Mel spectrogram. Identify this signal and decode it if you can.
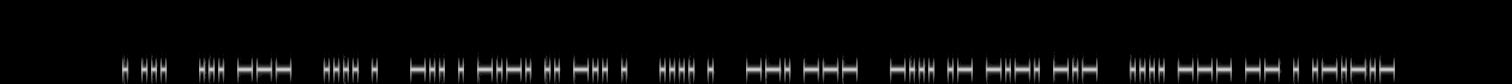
Morse code, heard as a keyed tone, about 25 wpm, 700 Hz. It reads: ES SO HE DECIDE HE GO BACK HOME.
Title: Sentences from Top 500 Words and Abbreviations 25wpm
